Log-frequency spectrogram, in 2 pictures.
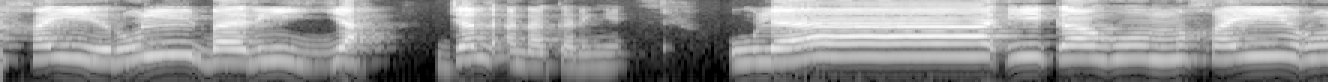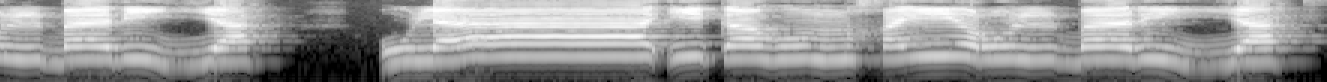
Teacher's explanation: یا لین کو ہم پڑھتے ہیں نرم آواز کے ساتھ، جلد پڑھتے ہیں، ٹھہراؤ نہیں کرنا ہے، کھینچنا نہیں ہے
